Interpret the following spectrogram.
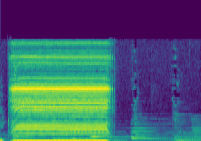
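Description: A cartoon mobile phone ringing with a steady, harsh buzz that lasts about a second and stops abruptly, followed by soft background music.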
